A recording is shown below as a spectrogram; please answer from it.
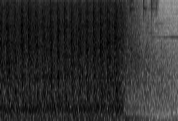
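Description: Rapid automatic gunfire from the player's weapon in the shooter APB Reloaded, a fast steady stream of loud close shots for about one and a half seconds before it cuts off and fades.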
